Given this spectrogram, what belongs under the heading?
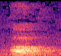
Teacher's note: मध्य स्वर की बात कर रहे हैं, आप बोलिए आ, आप आ बोलेंगे तो क्या होगा, आ, ऐसे लगेगा कि जीभ के बीचों बीच से आ का उच्चारण हो रहा है, इसलिए आ क्या हो गया, ये मध्य स्वर हो गया।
